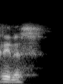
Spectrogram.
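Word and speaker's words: Linus: lenus lenus lenus lus well no he pronounced it lenus yeah um he's finish Swedish um you know in the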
